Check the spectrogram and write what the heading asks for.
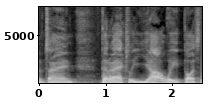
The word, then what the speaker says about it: Yahweh: in Hebrew y ver that we would pronounce Yahweh so it was Yahweh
